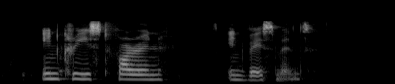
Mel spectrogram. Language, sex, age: English, female, 18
